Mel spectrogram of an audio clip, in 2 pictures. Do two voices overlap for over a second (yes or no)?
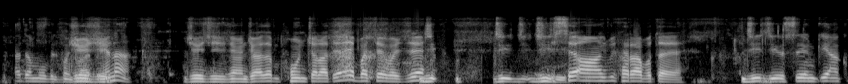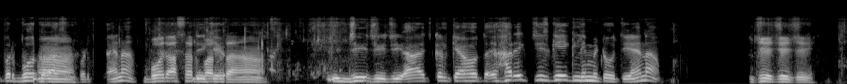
no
